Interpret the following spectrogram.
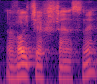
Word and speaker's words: Wojciech Szczesny: Which is the correct pronunciation of your name? Wojciech Szczesny. You can hear it, but you will never be able to say it.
